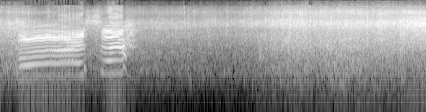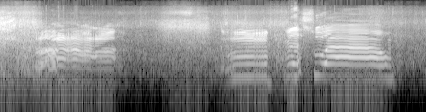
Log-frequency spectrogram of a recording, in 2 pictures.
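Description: A waterfall swollen by heavy rain gives a steady broadband rush that swells in the middle, with voices talking over it at the start and end.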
